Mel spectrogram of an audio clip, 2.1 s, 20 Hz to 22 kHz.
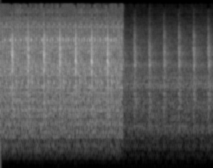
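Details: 2012 BMW 650 with 4.4 twin-turbo N63 V8: sharp regular knocking about six times a second at idle, steady rhythm, a bottom-end rod bearing knock, being isolated by scope.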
